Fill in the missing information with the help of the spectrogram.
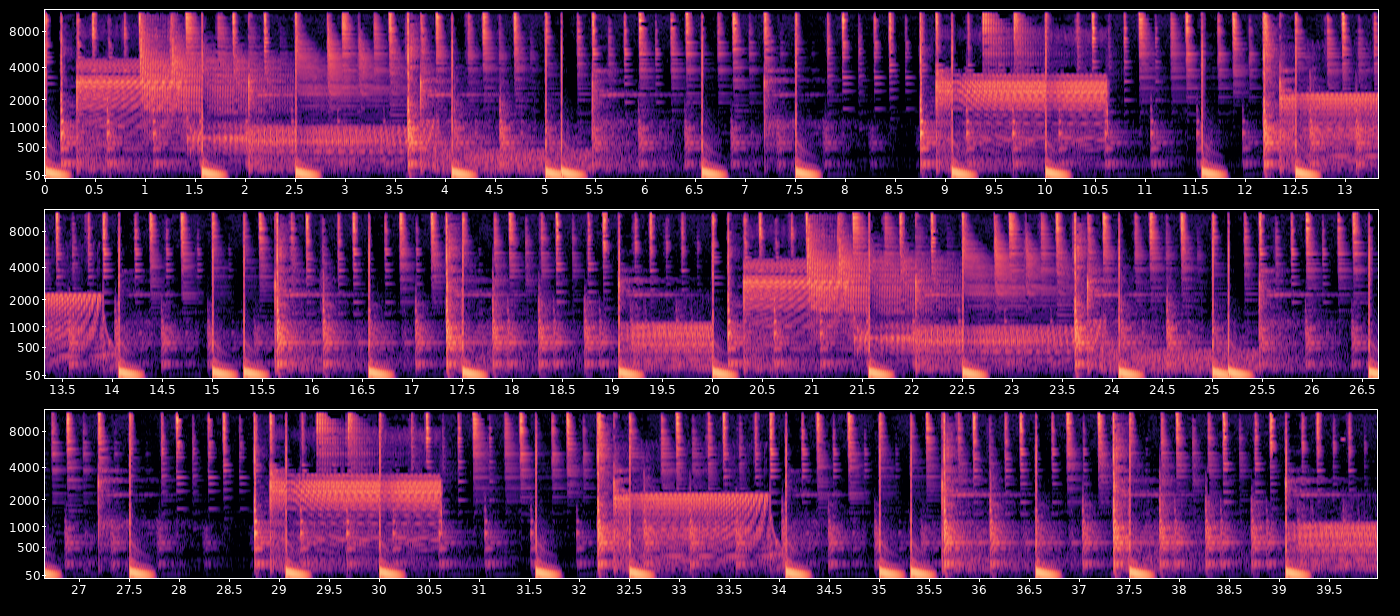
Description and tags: resonoid mgreel
Formatted for the Make Noise Morphagene.
This reel consists of a spliced drum loop. The final splice is the whole loop without any splices.
Solenoids hitting a hand drum and a heater grate. Modular drums and resonators.
drum-loop, mgreel, modularsynth, morphagene, piezo, solenoids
